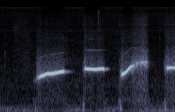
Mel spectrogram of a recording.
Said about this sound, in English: I was just going to say, you love a song with whistling in it. Yes, there aren't nearly enough.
